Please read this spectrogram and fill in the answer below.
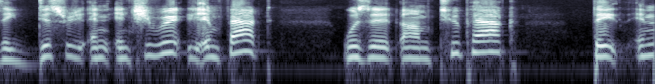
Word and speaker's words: pho: No, I thought it was faux. It's fa. Pho. Right.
